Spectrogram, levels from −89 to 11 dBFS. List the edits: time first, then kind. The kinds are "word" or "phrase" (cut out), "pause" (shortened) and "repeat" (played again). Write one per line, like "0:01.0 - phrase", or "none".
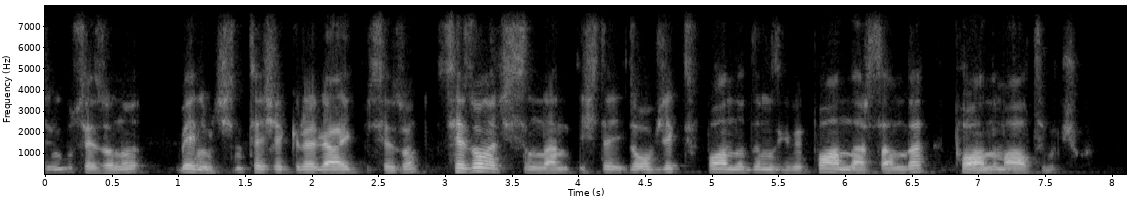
0:02.9 - pause
0:04.4 - word
0:06.7 - pause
